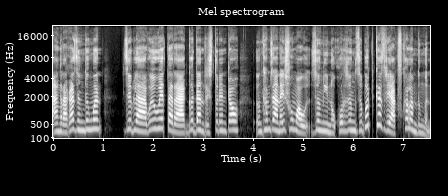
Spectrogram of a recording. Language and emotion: Bodo, angry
